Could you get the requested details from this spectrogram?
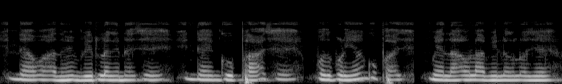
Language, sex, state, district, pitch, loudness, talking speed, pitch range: Angika, male, Bihar, Bhagalpur, 210 Hz, -20 LUFS, 170 wpm, 200-225 Hz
